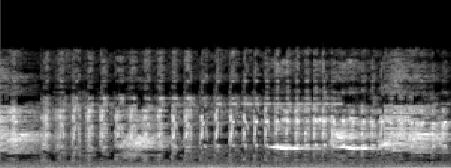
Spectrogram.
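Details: Actively singing nuthatch giving dense, quick high chips in uneven bursts, with a couple of brief whistled notes near the end over a faint low background hum.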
